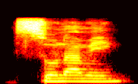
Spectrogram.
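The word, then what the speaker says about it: tsunami: ইউ এম ও এন আই এটা ঠিক আছে সুনামি একচুয়ালি কারেক্ট স্পেলিং না এখানে একচুয়ালি কোশ্চেনটা হবে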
